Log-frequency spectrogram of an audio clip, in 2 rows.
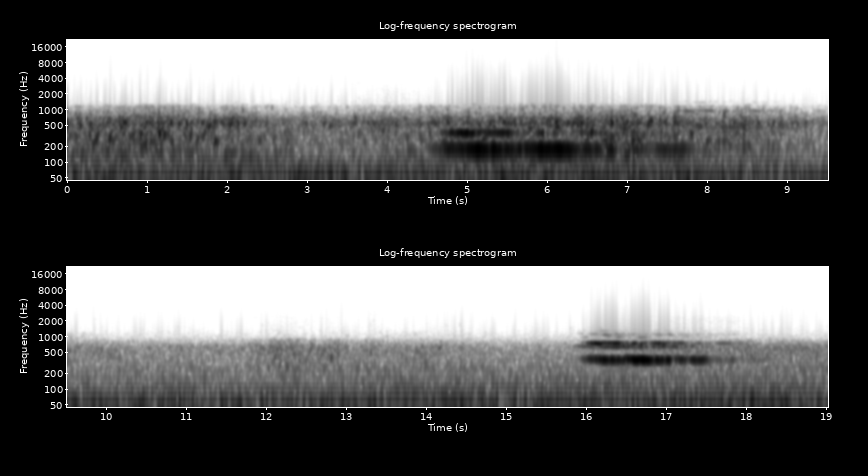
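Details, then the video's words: Whale song: two separate low moans about ten seconds apart. The first is long, deep and droning; the second is shorter, higher and ringing with stacked overtones. Steady muffled rumbling noise lies beneath. "1 ora di suono delle balene"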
